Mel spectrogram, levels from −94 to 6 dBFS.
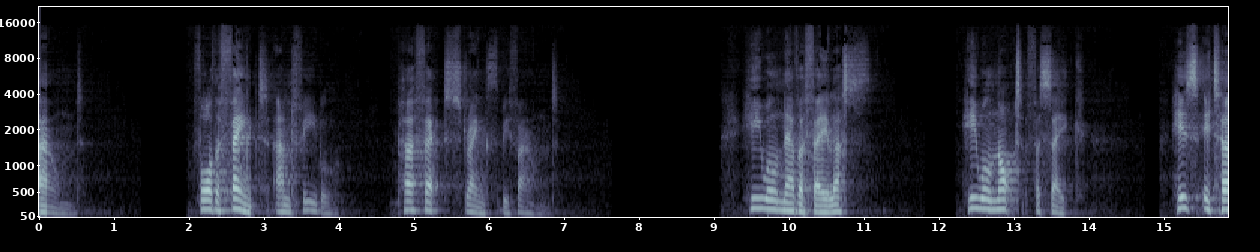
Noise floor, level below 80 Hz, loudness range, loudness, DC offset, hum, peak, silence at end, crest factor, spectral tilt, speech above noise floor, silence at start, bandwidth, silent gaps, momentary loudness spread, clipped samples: under -90 dBFS; -70 dBFS; 10 LU; -27 LUFS; under 0.1%; none; -4 dBFS; 0 s; 26 dB; -4.5 dB/octave; over 63 dB; 0 s; 15.5 kHz; 1.35-1.95 s, 7.62-9.05 s, 11.80-12.19 s, 14.73-14.91 s; 19 LU; under 0.1%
